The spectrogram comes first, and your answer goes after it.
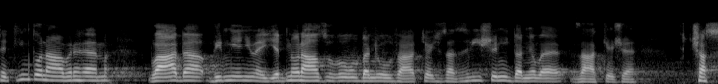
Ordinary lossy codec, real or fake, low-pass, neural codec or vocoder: Opus, 24 kbps; fake; 7.2 kHz; codec, 16 kHz, 2 kbps, X-Codec, HuBERT features, trained on balanced general audio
